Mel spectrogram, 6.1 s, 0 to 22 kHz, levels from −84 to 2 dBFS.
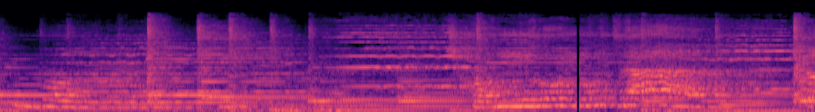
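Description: The sound drops out from 4.32 to 4.35 s. This is a gap at a join of encoded pieces: about 29 ms of untrimmed encoder delay and padding.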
